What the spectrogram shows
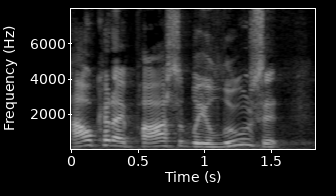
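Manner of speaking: high, baffled, frustrated, bewildered outburst. Imitating a colleague who has lost his news papers: imitating bewildered frustration. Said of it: "there's bewilderment. Like".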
